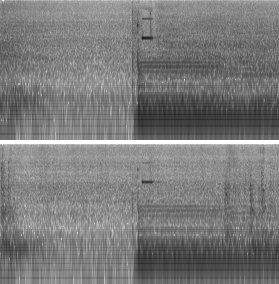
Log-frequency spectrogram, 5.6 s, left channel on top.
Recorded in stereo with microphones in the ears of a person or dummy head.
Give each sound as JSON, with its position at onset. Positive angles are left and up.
{"t": 2.6, "sound": "a microwave", "side_deg": 40, "distance_m": 0.5}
